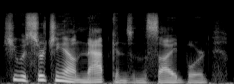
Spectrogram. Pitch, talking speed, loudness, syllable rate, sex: 115 Hz, 205 wpm, -21 LUFS, 5.9 syllables/s, male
